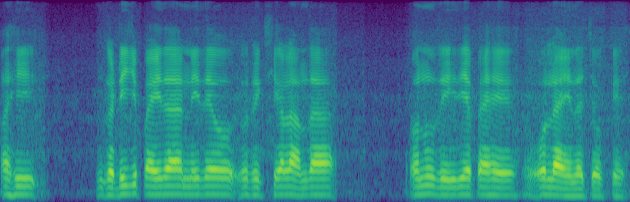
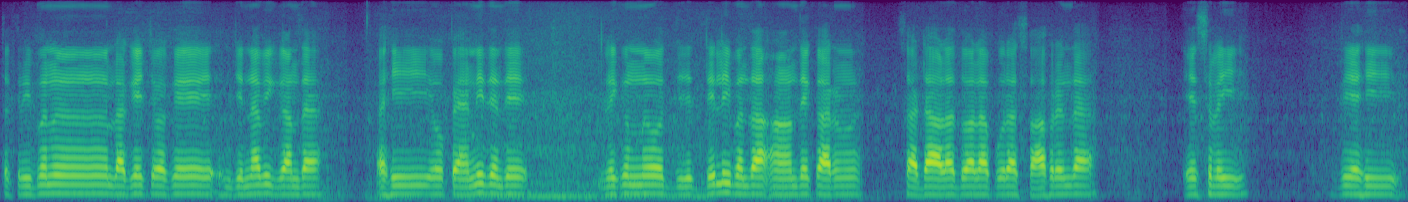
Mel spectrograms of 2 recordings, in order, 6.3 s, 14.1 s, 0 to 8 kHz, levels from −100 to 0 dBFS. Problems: none marked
